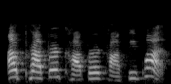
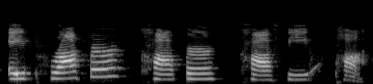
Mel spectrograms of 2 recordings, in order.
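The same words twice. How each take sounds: First: It is said at a faster pace. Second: It is said at a slower pace.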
